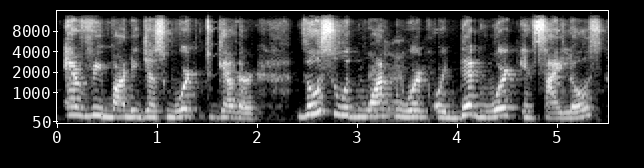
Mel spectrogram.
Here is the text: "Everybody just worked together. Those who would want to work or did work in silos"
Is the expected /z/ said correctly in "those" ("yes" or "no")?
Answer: no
